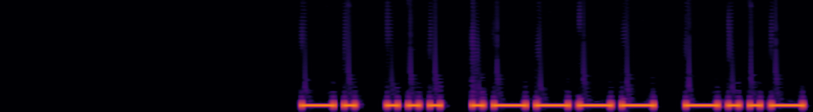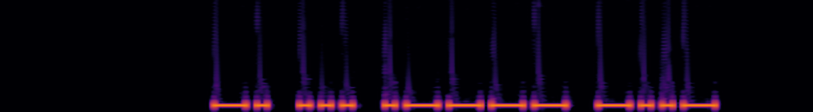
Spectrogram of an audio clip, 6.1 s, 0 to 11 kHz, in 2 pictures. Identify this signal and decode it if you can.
Morse code, heard as a keyed tone, about 32 wpm, 700 Hz. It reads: NS1X NS1X
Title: USA Call Signs - 4 Characters - Repeated 2x - 30wpm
